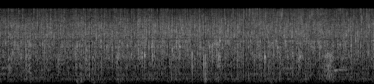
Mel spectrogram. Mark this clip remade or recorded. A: recorded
